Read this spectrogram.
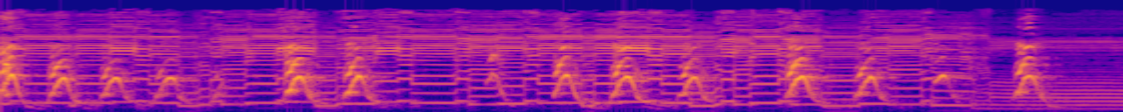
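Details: Female Shetland Sheepdog singing along, loud and off key, to her owner's music: repeated arching yelps about twice a second over a steady droning bagpipe-like tune that stops near the end.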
